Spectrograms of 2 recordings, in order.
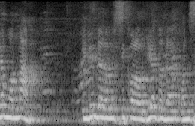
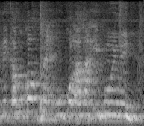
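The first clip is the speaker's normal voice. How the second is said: mock scolding mother; 7 semitones higher than usual. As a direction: play the mother confronting the other child. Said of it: "misalnya kan tadi".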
